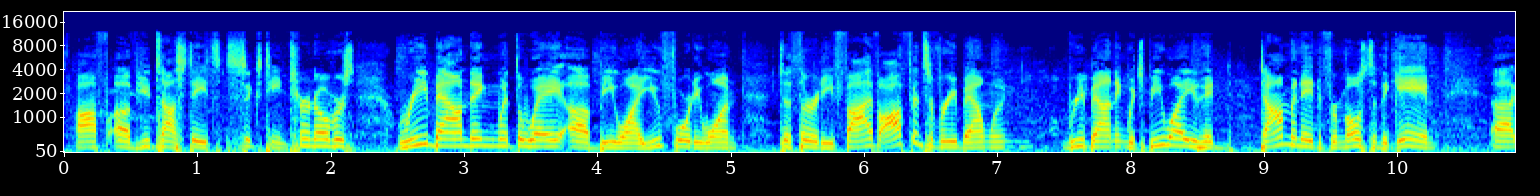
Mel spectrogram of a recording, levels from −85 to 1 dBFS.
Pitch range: 165-205 Hz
